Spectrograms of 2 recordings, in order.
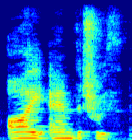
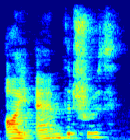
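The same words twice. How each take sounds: First: Slow, falling "I am the truth"; solemn declaration. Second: "I am the truth" rising into a question; incredulous question. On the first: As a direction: state "I am the truth" with slow, settled finality. Quotes the claim as statement. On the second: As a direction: query "I am the truth" with a lifted ending. Questions the claim in disbelief. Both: Retold or imitated.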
